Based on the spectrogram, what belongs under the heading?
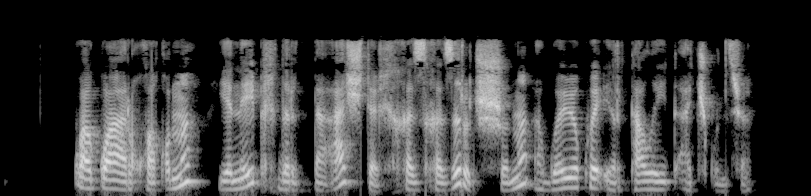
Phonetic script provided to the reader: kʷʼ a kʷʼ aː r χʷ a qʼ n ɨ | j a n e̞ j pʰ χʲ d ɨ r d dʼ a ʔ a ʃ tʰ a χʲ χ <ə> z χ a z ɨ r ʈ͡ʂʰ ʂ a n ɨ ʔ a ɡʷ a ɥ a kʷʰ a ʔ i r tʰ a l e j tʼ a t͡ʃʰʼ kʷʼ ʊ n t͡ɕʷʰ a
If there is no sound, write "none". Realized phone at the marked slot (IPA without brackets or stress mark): a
